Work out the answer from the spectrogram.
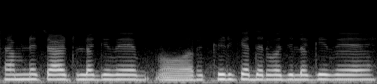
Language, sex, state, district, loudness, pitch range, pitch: Hindi, female, Rajasthan, Barmer, -14 LUFS, 220-225 Hz, 225 Hz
